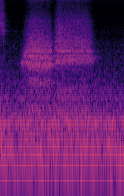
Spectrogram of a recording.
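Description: A long draw on a squonk-mod vape with dual coils: air hissing steadily through the atomizer for about a second and a half.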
